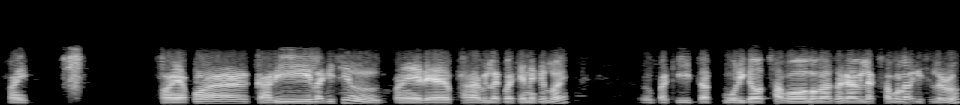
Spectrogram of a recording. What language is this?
Assamese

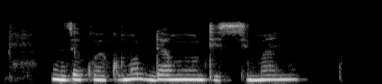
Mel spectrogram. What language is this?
Ganda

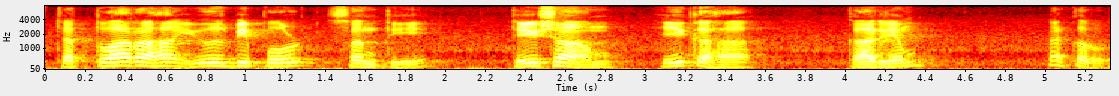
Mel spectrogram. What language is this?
Sanskrit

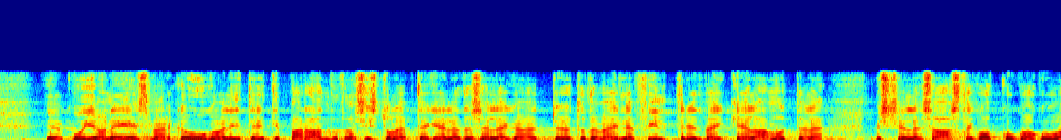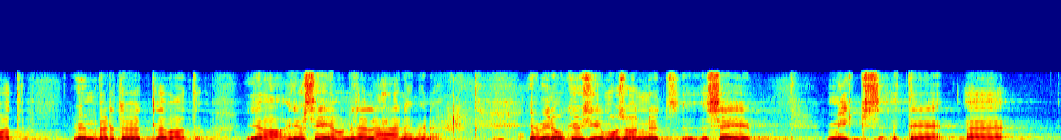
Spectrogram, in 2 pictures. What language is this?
Estonian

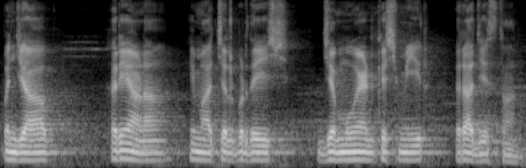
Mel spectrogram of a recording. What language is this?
Punjabi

